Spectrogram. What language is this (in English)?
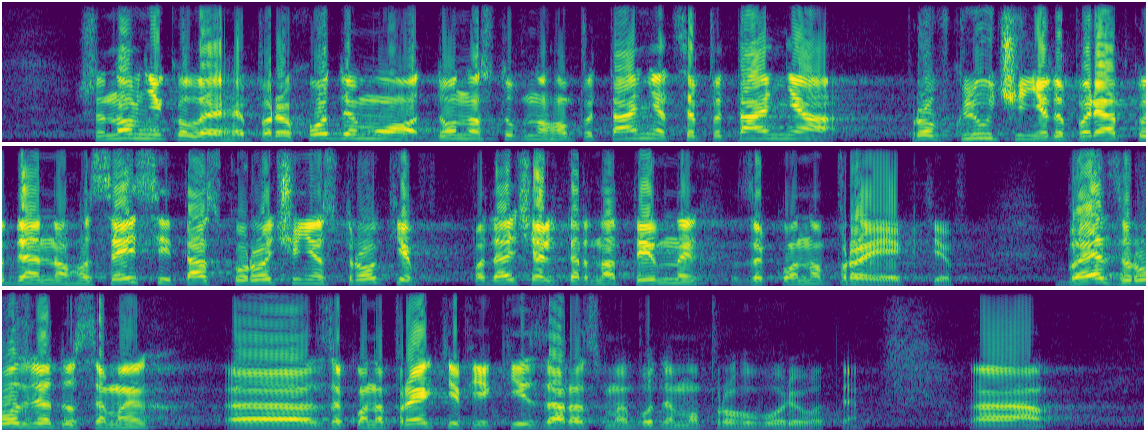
Ukrainian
